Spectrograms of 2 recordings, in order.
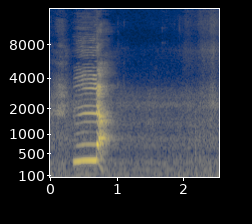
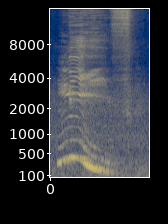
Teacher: when we talk about the lateral lure what happens is that the two articulators are brought in contact but the air still passes out from the sides of the tongue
